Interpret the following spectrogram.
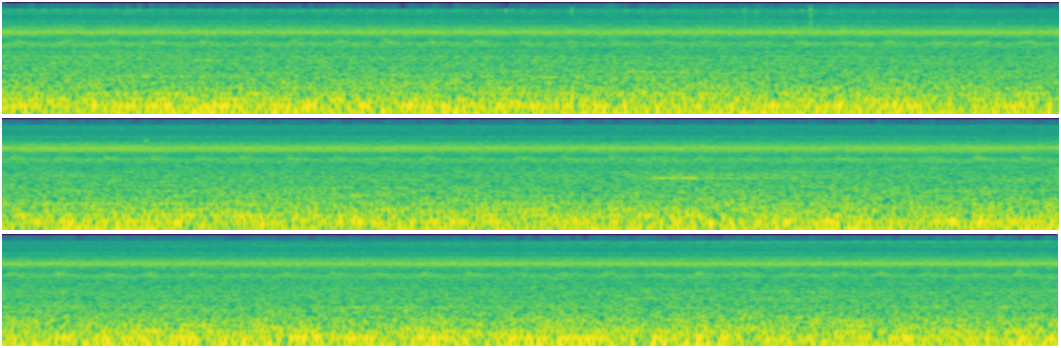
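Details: Loud cicada chorus near swaying flowers: a continuous high, buzzing drone with gentle rhythmic pulsing, a brief thin whistle near the middle, and a low steady rumble underneath.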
